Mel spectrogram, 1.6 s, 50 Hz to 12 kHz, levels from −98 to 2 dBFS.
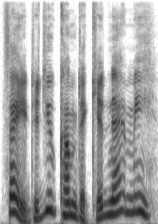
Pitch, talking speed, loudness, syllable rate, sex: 180 Hz, 265 wpm, -17 LUFS, 5.4 syllables/s, male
